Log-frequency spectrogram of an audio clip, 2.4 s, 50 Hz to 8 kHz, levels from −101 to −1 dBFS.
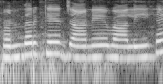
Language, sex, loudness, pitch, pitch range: Hindi, female, -13 LUFS, 255 Hz, 245-295 Hz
